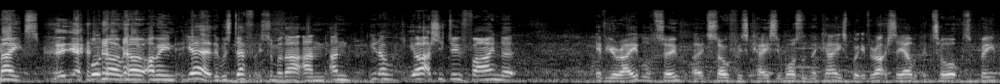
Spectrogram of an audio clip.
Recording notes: From our 'Live from Bloodstock 2023' series.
